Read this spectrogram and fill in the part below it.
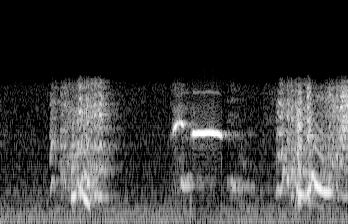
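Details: Pet male Eleonora cockatoo in a small room, whistling: a steady, pure whistled tone held for about half a second, between rough, raspy talking-like bursts, with a person speaking.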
